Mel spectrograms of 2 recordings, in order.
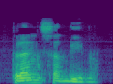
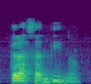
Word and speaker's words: transandino: el grupo de consonantes transandino está perfectamente escrito y perfectamente pronunciado transandino o puede ser trasandino que también es correcto esta reducción se reduce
